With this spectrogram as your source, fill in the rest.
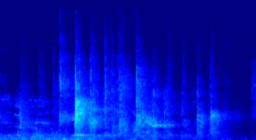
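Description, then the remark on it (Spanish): An audience applauds in a burst of scattered, overlapping claps that rise and then taper off, with faint murmuring voices underneath. “Y los que no aplaudieron no creyeron, ¿verdad?”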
